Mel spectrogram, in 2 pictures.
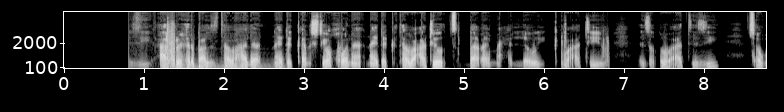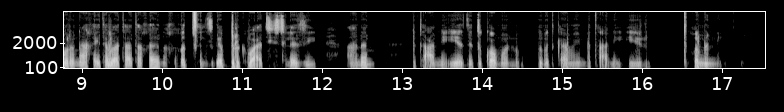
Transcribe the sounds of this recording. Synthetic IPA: ʔɨziʔafɾoɦeɾbalzɨt̪ʰɐβaɦalɐnajd̪ɐkʼːanɨst̪ʰijoxɨxo̞nɐnajd̪ɐkʼːɨ̥t̪ʰɐβa̰ʕa̰t̪ʰjo̞t͡sʼɨbaχʼa̰jmɐħɨlːɐwikʼɨβʔa̰t̪ʰɨjːu | ʔɨzikʼɨ̰βʔa̰t̪ʰɨzi | t͡sʼɐɡuɾɨnaxɐjt̪ʰɐβat̪ʰat̪ʰɐxɐnɨxɨkʼɨt͡sʼːɨlzɨɡɐbɨɾkʼɨβʔa̰t̪ʰijsɨlɐzi | ʔanɐn | b̥ɨt̪ʼa̰ʕmiʔɨ̰jːeɨt̪ʰɨt̪ʼɨkʼːomɐlːu | b̥ɨmɨt̪ʼkʼa̰minbɨt̪ʼa̰ʕmḭ | t̪ʼɨχʼɨmɨnːi

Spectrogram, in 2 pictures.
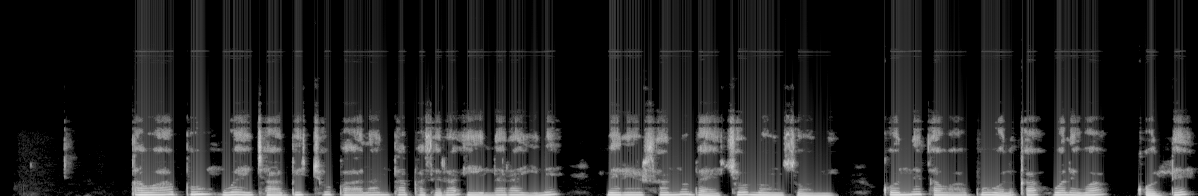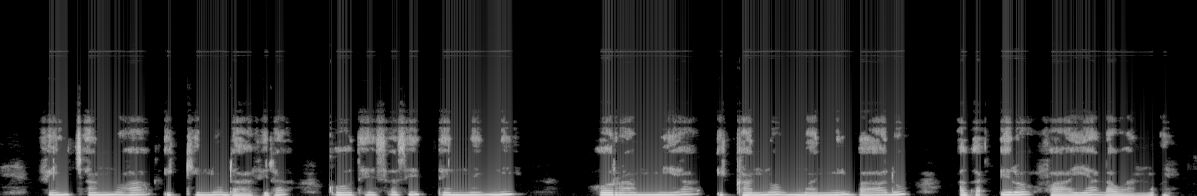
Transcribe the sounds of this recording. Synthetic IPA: t̪ʼɐwaːbːʊwɛjt͡ʃʼaːbːɪt͡ʃːʊbaːlɐnt̪ɐbɐsɛɾɐʔiːlːɐɾɐjɪnɛ | mɛɾeːɾsɐnːɔbɛɐjt͡ʃːɔlɔnsoːnːɪ | kʰɔnːɛt̪ʼɐwaːbːʊwɔlkʼɐwɔlɛwa | kʼɔlːɛ | fɪnt͡ʃʼːɐnːɔɦɐɪkʰːɪnːɔd̪aːfɪɾɐ | kʼoːt̪ʰeːsːɐsɪt̪ːɛnːɛnːɪ | hɔɾɐmːɪjɐɪkːɐnːɔmɐnːɪbaːlʊ | ɐɡɐɗɪɾɔfaːjɐlɐwɐnːɔʔɛ

